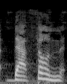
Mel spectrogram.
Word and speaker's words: DAZN: DAZN, pero ya sabes que se pronuncia Dazón.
